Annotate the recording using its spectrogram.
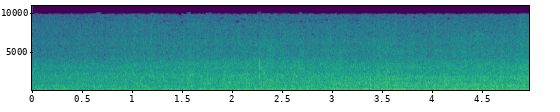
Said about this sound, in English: The creek has run really hard this year.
